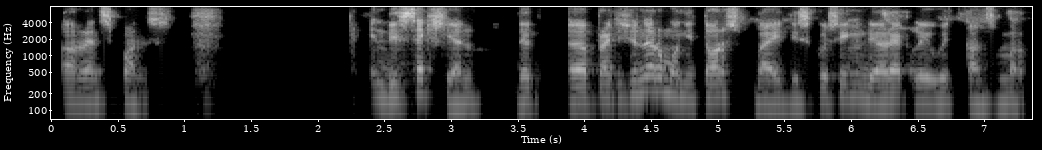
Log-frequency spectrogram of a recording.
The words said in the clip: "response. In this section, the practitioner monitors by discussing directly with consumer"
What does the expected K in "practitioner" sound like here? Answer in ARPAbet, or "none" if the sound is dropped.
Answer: none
